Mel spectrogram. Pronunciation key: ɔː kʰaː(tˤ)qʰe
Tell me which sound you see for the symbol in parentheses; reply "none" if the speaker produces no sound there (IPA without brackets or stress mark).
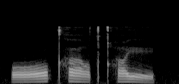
tˤ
